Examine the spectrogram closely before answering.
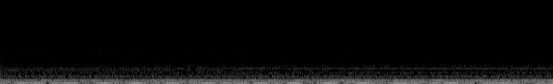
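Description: Steady low hum with a fluttering rumble beneath it, unchanging throughout.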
